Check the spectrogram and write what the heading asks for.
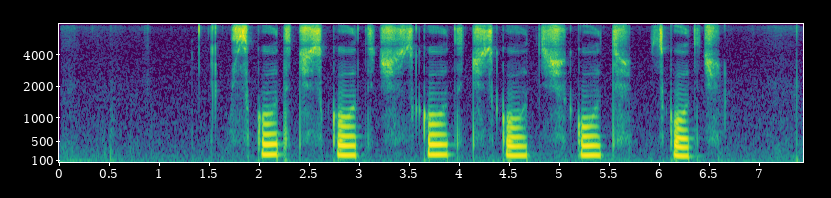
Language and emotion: Russian, sad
